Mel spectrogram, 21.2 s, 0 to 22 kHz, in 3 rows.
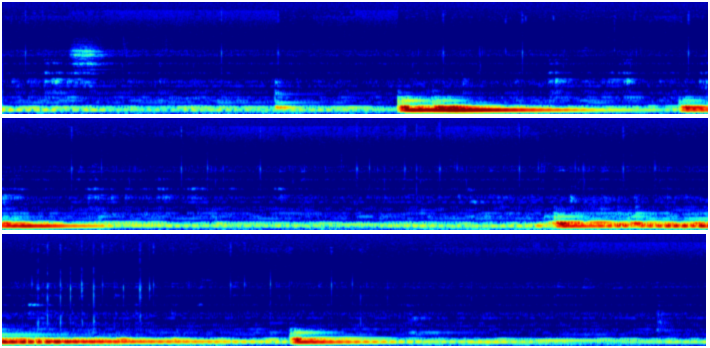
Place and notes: Gaigaliai, Lithuania, a column of warehouse
contact microphones on a column of half abandoned warehouse
October 2018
